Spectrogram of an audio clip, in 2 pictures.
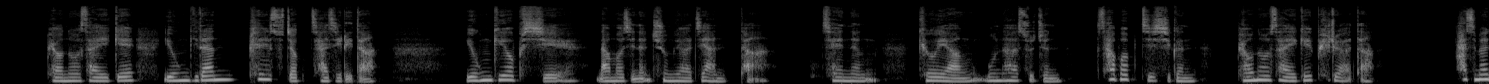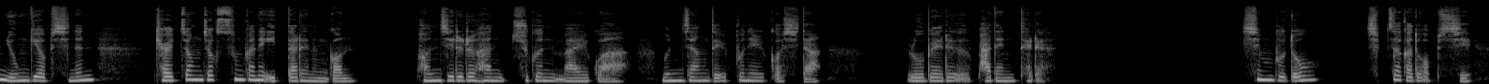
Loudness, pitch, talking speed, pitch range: -32 LUFS, 170 Hz, 205 characters per minute, 160-190 Hz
